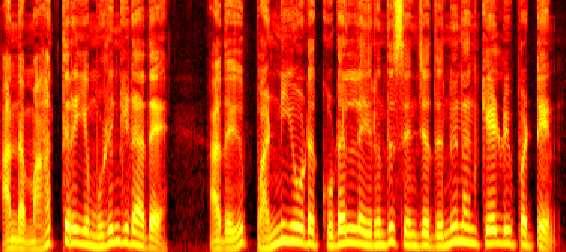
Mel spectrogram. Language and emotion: Tamil, disgusted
